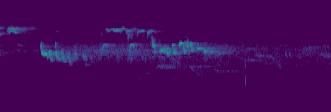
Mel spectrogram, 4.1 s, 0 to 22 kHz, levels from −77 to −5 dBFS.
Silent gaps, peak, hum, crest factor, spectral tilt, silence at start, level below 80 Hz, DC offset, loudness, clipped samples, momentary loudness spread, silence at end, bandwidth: none; -28 dBFS; none; 18 dB; 9.5 dB/octave; 0 s; under -90 dBFS; under 0.1%; -41 LUFS; under 0.1%; 22 LU; 0 s; 11.5 kHz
